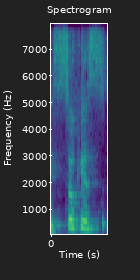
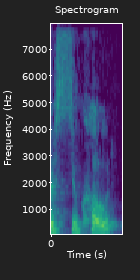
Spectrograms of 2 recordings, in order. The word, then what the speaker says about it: Sukkot: Even pronunciations, whether you say Sukkos or Sukkot, correlates with denomination.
